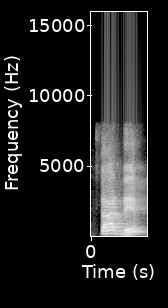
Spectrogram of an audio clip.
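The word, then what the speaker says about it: צדי: Sade pengucapannya dia TS, ya, transliterasinya TS. Nanti kalau dia di depan satu kata, dia di transliterasinya jadi S, itu kalau enggak Z, gitu ya, Bapak Ibu ya.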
